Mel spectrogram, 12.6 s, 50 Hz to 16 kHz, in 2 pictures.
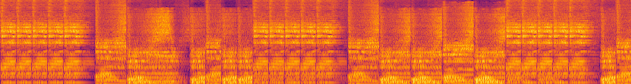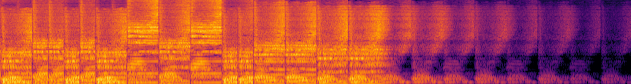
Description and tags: hip hop17 95PBM
background, beat, broadcast, chord, club, dance, dancing, disco, drop, hip-hop, instrumental, interlude, intro, jingle, loop, mix, move, music, part, pattern, pbm, podcast, radio, rap, sample, sound, stabs, stereo, trailer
